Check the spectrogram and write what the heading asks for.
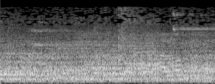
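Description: Badminton doubles rally in a large hall: rackets striking the shuttlecock a couple of times and court shoes squeaking on the floor, with voices in the background.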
